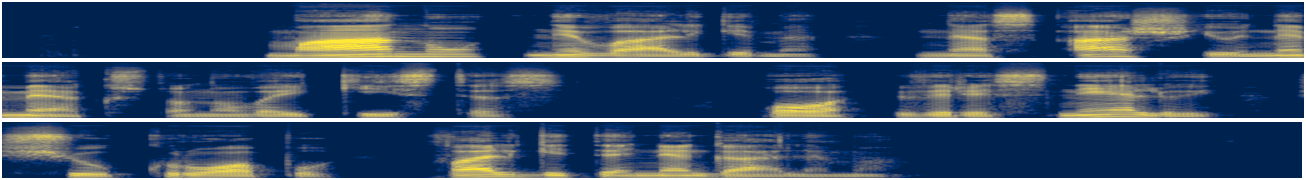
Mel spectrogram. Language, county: Lithuanian, Klaipėda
